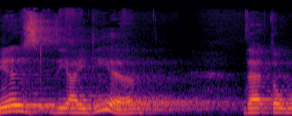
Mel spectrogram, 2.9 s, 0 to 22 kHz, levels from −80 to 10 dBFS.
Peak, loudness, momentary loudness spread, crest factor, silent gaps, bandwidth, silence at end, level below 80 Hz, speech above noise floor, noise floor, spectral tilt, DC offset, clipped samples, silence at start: -10 dBFS; -24 LUFS; 18 LU; 14 dB; none; 16.5 kHz; 0 s; -76 dBFS; 21 dB; -43 dBFS; -5 dB/octave; under 0.1%; under 0.1%; 0 s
